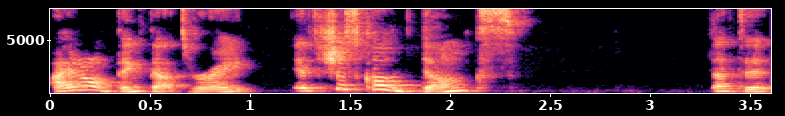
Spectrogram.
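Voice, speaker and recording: A woman in an American accent, fairly high in pitch, at a moderate pace. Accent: slight Boston accent, comes out sometimes. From Massachusetts, north of Boston. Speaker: booktuber. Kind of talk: casual vlog talk.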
